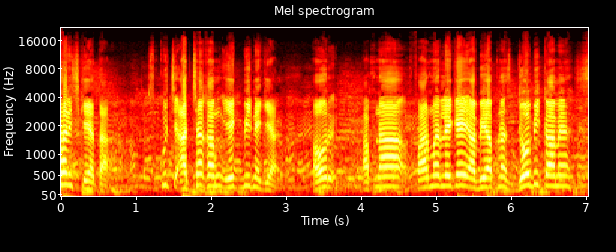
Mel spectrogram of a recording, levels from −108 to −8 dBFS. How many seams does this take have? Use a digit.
0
